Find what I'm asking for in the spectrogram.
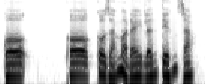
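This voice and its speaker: A man's voice: medium pitch, steady tone, measured pace, dark tone, dry recording, clean studio sound, close to an everyday voice. A man reading a storybook as a scheming young female secretary who whines and complains tearfully. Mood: indignant.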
